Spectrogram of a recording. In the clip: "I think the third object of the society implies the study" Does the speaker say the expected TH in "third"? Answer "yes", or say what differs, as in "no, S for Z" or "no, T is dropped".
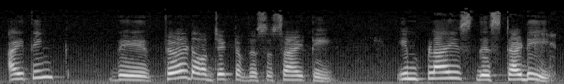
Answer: no, T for TH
